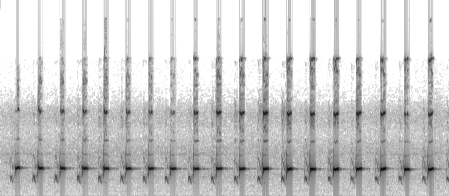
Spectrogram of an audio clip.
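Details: Rapid, very regular high chips from a male olive-backed tailorbird used to train other birds: about twenty sharp notes in under six seconds, steady and insistent, on a clean, quiet background.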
